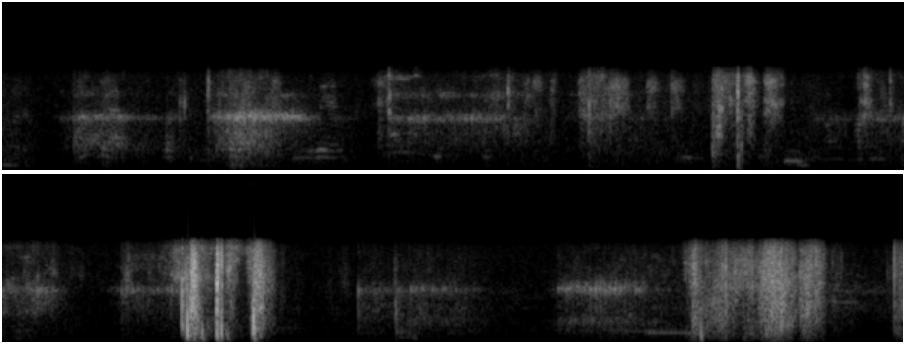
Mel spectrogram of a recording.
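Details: Adult male (boyfriend) snoring during sleep: irregular breathing noises with a thin whistling tone and a few louder, rough snorts; snoring with whistling.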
